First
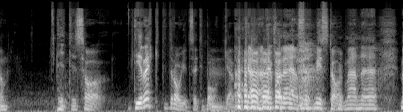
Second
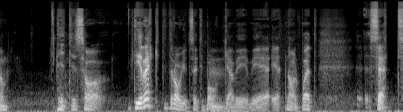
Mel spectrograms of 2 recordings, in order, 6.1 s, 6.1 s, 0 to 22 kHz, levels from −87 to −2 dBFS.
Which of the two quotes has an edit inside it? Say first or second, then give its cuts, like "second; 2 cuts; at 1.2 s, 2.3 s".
first; 1 cut; at 3.5 s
